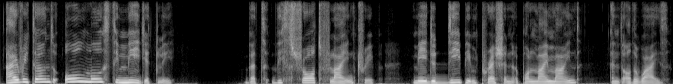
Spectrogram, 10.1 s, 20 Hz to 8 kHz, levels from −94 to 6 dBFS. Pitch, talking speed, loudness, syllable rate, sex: 180 Hz, 105 wpm, -20 LUFS, 4.0 syllables/s, female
